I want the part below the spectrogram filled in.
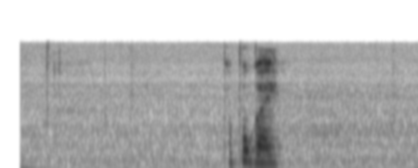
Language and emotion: Russian, neutral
